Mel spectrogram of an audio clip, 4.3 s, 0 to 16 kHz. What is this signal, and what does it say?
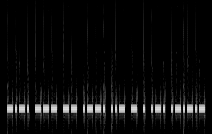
Morse code, heard as a keyed tone, about 30 wpm, 700 Hz. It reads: COMPUTER.
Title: Sentences from Top 1000 Words - Review Part 3 - 30wpm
